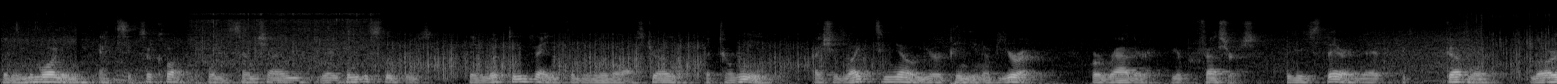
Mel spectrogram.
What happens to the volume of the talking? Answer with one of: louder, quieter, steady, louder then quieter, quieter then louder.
steady.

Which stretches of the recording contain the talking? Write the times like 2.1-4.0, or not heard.
0.0-15.5.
